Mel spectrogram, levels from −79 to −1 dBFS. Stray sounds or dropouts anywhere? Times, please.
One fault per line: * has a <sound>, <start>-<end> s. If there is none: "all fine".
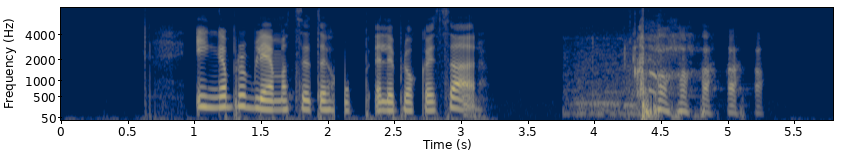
* has a dropout, 2.0-2.1 s
* has a laugh, 3.8-5.3 s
